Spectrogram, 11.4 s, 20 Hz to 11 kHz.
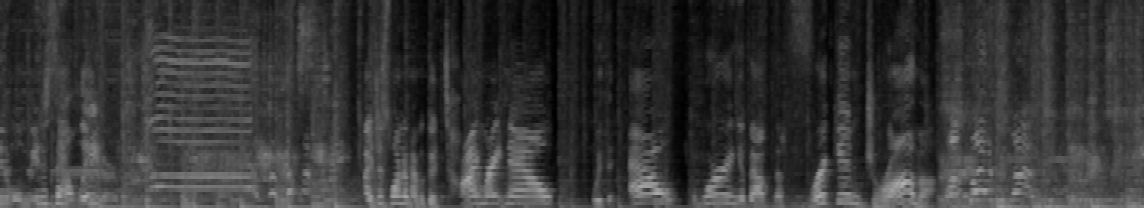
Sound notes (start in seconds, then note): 0.7 yells; 1.5 upbeat music; 2.7 laughs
